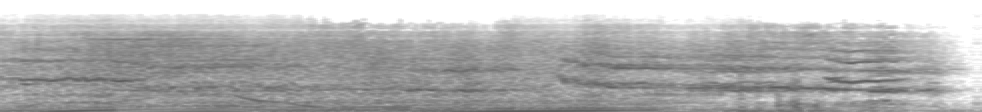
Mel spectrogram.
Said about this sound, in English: he pulls out a big remote which controls the car which is awesome and he sends that car away, backs it way up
